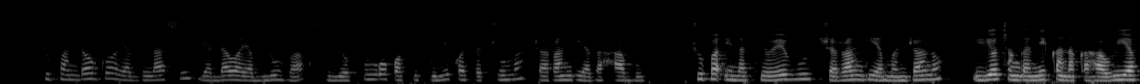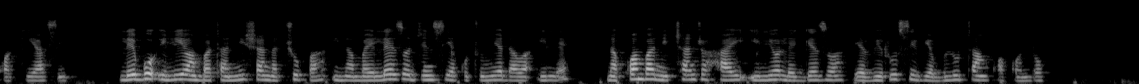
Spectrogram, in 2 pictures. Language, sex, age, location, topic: Swahili, female, 25-35, Nairobi, health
